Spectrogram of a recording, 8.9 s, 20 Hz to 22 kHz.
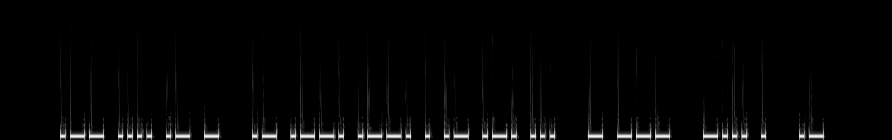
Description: Morse code, heard as a keyed tone, about 25 wpm, 700 Hz. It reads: WHAT APPEARS TO BE A
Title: Sets of 5 Words Encore2 25wpm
